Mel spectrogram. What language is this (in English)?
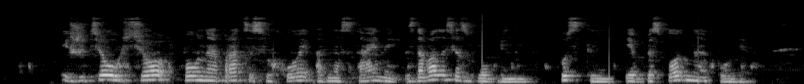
Belarusian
